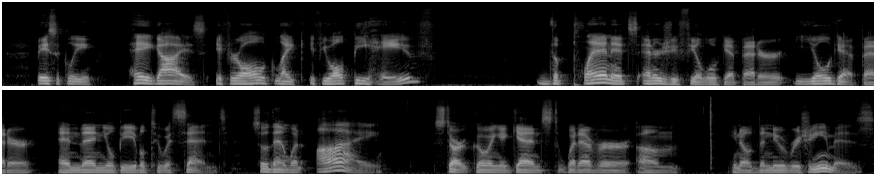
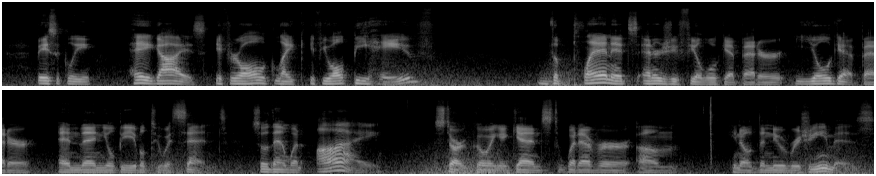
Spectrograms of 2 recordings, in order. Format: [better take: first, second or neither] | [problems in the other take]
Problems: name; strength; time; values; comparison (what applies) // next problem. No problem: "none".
first | wind noise on the microphone; occasional gusts; 25 dB below the speech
